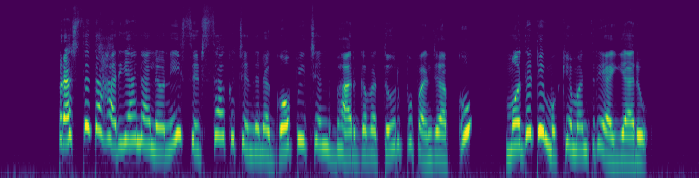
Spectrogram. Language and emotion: Telugu, neutral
